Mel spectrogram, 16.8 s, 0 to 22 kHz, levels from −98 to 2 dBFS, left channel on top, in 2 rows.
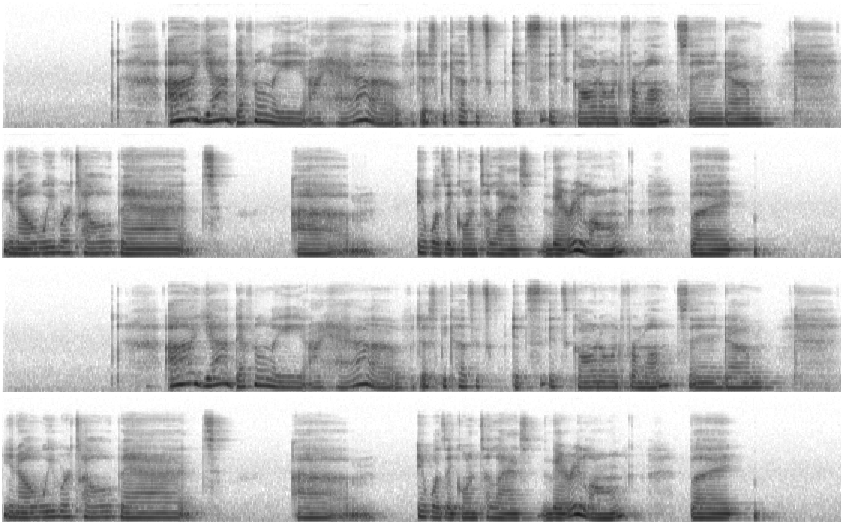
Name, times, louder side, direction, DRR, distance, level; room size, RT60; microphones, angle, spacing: voice 1, 1.3-4.7 5.1-7.6 7.9-10.5 11.3-12.1 12.5-14.6 14.9-15.0 15.3-16.0, left 1 dB, 20° left, 0.6 m, -23 dB
26.0 x 8.7 x 2.8 m
head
